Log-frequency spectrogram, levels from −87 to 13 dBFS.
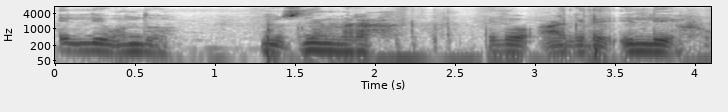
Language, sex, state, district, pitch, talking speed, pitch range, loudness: Kannada, male, Karnataka, Koppal, 115 Hz, 90 wpm, 105-120 Hz, -19 LUFS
